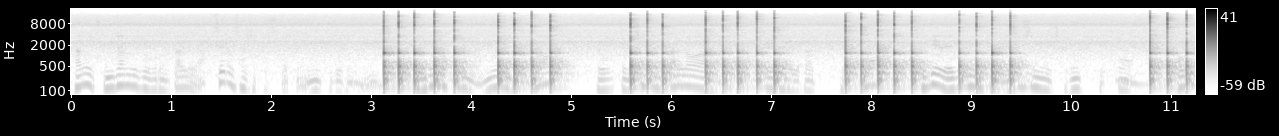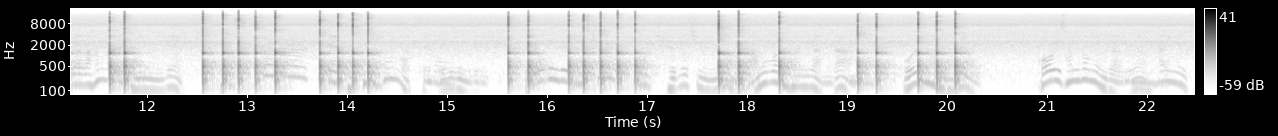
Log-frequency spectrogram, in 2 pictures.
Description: Tap code, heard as knocks on wood, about 6 knocks a second, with room echo and speech in Korean. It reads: YPY MY JFH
